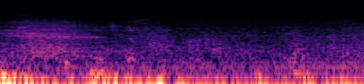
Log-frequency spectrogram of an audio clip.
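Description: A pause in speech: quiet room tone with a steady low hum and a faint breath near the start.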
